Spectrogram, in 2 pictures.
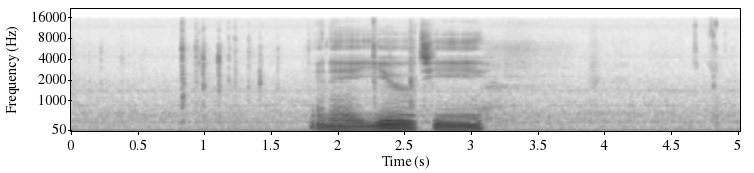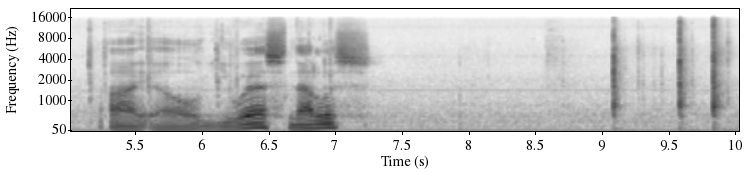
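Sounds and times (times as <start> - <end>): keyboard keys clicking: 0.3 - 1.6, 9.1 - 10.0.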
